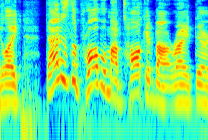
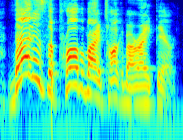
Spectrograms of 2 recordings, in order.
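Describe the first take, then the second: First: "is" leaned on, the rest flat; stress on is. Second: "That" punched at the start, falling after; stress on that. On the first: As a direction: press the word "is". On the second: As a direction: hit "That" hard, let the line fall. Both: Shown as a demonstration.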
